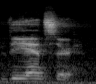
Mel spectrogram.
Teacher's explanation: it sounded like there is a Y between them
